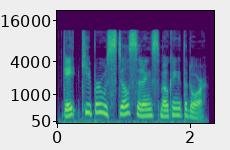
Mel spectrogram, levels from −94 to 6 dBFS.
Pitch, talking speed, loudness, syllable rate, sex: 210 Hz, 230 wpm, -17 LUFS, 6.8 syllables/s, female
